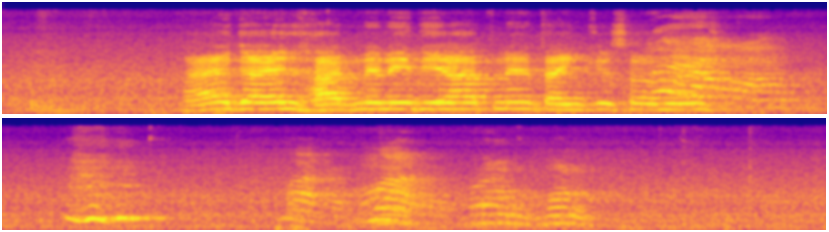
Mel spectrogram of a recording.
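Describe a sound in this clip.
A young man talks and laughs close by.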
